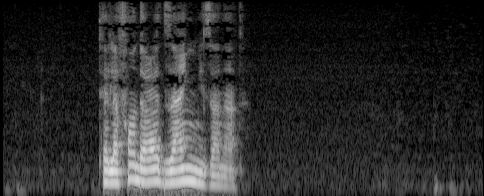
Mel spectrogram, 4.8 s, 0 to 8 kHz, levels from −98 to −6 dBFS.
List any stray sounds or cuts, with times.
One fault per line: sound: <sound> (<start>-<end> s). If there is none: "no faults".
no faults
